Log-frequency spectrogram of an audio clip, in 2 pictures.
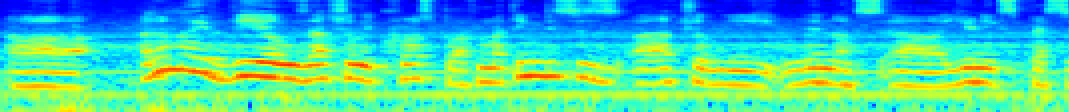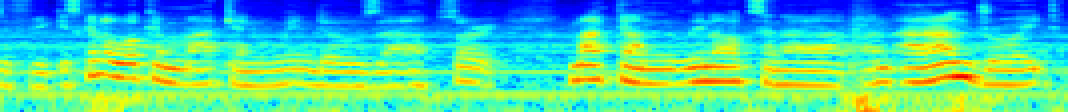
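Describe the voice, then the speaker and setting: A man giving a casual programming tutorial, thinking aloud in an informal, halting way as he works. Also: medium pitch, dark tone. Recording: noisy mic with keyboard typing. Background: background noise, keyboard typing.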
